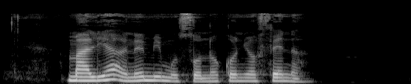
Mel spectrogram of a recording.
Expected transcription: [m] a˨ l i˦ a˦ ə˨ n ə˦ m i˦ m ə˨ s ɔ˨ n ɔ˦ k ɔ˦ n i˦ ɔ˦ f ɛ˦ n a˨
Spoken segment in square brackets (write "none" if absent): m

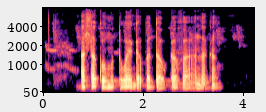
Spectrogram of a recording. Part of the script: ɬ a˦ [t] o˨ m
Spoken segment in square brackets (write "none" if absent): k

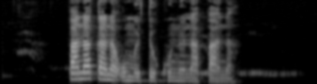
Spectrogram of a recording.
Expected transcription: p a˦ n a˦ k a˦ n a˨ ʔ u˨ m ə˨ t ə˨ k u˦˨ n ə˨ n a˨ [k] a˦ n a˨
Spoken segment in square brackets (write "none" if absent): p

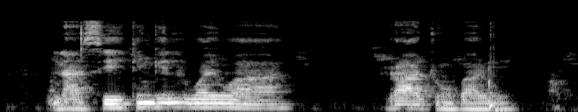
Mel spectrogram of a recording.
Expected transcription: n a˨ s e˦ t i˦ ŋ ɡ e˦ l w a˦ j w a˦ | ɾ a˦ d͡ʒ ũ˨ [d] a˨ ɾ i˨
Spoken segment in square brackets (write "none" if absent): b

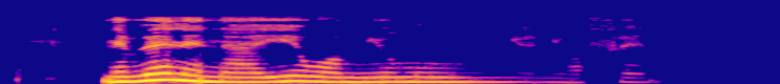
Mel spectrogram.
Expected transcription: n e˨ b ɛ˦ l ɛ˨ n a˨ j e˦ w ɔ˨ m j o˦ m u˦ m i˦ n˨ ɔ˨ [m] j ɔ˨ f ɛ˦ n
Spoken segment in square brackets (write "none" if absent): n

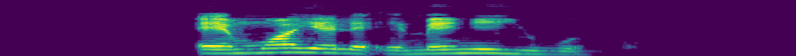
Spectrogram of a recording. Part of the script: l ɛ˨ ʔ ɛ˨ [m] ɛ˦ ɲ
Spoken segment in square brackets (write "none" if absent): m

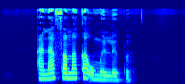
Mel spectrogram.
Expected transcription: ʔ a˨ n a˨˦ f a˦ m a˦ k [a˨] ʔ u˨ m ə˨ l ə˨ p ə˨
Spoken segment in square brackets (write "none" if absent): a˦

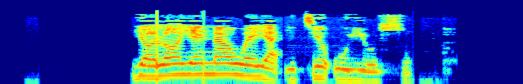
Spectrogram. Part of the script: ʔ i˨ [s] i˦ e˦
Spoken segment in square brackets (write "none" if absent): t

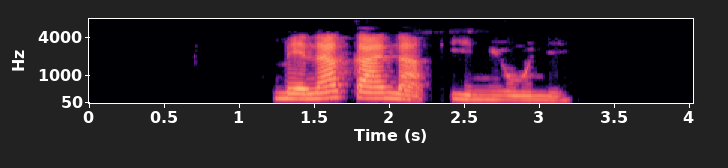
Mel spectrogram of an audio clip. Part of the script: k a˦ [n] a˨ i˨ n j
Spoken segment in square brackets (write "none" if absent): n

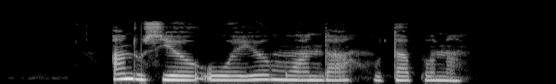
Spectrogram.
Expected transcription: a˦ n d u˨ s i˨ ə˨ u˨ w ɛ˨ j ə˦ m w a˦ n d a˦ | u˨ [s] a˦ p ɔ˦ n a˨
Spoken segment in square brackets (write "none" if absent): t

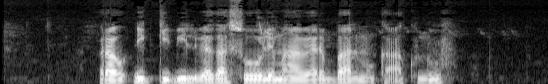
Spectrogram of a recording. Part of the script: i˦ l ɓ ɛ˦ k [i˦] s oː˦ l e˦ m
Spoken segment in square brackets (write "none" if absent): a˦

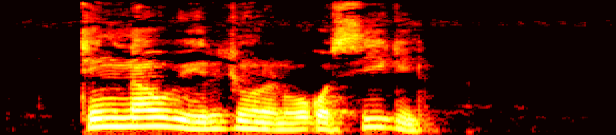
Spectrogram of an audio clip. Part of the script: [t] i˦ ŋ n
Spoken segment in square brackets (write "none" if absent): t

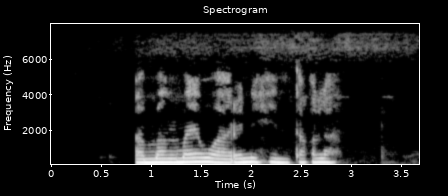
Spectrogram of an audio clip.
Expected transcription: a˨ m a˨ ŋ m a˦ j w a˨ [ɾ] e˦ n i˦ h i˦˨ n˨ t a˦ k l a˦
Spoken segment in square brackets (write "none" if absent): ɾ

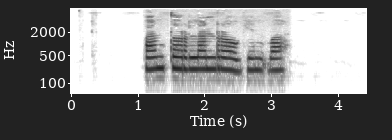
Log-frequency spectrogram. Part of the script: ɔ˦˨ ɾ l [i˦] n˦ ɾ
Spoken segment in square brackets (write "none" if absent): a˦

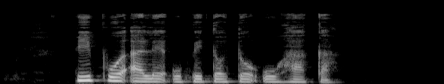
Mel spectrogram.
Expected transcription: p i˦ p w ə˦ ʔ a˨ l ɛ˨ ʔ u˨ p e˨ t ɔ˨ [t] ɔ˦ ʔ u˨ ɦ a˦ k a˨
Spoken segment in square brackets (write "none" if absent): t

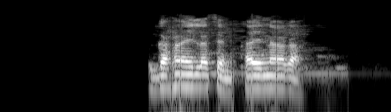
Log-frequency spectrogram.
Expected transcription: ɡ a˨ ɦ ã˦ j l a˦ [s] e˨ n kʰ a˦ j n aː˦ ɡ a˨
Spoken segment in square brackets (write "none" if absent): s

